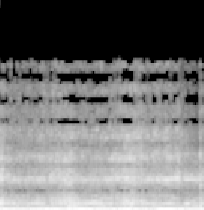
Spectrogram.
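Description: A two-stroke chainsaw revved on stage as a lead instrument in a live rock song. Its engine pitch rises and falls.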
